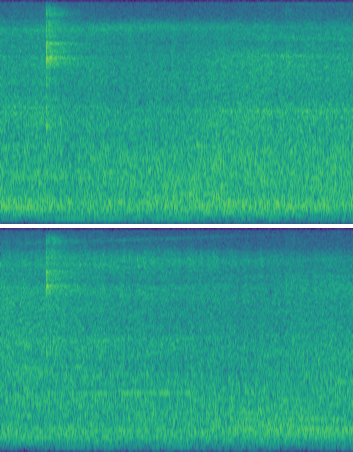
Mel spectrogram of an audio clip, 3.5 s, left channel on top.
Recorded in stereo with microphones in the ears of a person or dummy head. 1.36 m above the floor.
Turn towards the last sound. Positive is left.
turn(degrees=15)  # may be behind; listen again after turning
